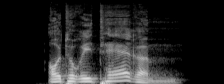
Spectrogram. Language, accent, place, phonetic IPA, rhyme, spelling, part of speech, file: German, Germany, Berlin, [aʊ̯toʁiˈtɛːʁəm], -ɛːʁəm, autoritärem, adjective, De-autoritärem.ogg
- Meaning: strong dative masculine/neuter singular of autoritär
